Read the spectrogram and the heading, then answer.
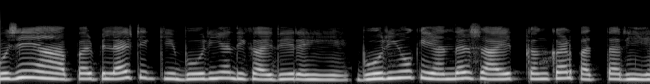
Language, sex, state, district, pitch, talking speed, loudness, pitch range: Hindi, female, Chhattisgarh, Rajnandgaon, 255 Hz, 165 wpm, -18 LUFS, 240-275 Hz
